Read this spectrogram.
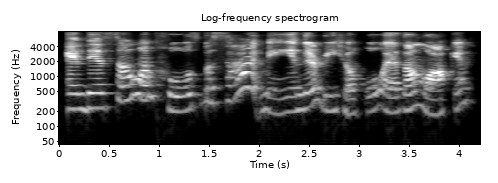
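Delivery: ordinary talk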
